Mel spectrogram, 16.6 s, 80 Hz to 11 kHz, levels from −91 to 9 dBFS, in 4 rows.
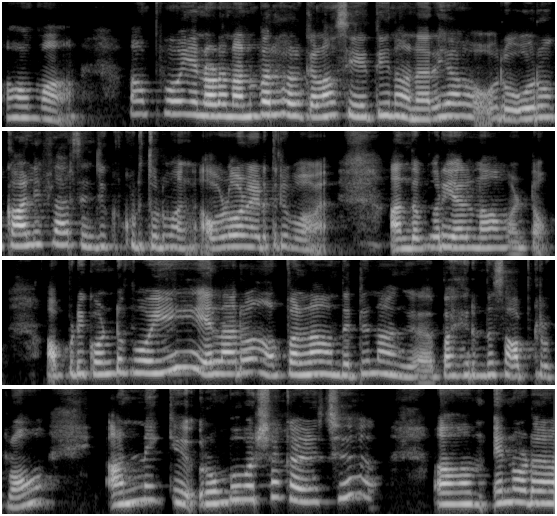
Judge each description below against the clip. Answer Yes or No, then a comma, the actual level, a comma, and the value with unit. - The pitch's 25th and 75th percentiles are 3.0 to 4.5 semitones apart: Yes, average, 3.4 semitones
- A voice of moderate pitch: No, very high, 285 Hz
